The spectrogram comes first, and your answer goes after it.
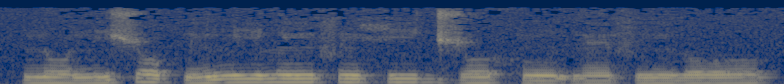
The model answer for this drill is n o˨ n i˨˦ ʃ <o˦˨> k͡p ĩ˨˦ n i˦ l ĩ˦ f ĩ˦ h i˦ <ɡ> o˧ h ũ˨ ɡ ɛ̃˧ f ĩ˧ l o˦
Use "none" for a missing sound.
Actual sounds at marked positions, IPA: o˦˨, d͡ʒ

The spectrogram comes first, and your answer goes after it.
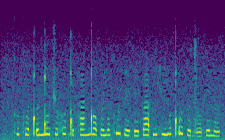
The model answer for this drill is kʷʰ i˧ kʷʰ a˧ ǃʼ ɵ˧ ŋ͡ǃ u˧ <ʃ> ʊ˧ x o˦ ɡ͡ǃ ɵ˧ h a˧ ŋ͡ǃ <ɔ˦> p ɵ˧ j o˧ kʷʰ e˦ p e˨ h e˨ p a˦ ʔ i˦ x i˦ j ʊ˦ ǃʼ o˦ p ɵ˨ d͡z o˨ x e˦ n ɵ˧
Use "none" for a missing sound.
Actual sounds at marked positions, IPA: t͡ʃ, ɔ˦˨

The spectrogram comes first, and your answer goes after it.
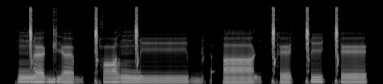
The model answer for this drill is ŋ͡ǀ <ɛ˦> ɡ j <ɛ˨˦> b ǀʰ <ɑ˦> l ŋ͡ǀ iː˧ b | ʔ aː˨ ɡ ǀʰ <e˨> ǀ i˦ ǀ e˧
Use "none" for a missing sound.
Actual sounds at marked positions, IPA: ɛ˦, ɛ˨, ɑ˦, e˨

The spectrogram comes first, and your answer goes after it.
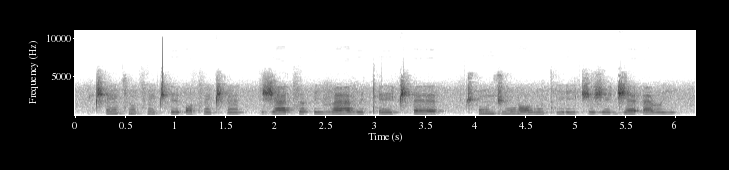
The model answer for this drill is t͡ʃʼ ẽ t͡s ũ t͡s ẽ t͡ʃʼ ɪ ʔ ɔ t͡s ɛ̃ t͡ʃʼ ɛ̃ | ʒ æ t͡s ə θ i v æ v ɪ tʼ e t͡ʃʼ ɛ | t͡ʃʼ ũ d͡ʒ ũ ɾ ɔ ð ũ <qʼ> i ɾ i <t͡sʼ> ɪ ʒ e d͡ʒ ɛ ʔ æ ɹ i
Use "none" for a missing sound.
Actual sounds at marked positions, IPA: tʼ, t͡ʃ

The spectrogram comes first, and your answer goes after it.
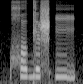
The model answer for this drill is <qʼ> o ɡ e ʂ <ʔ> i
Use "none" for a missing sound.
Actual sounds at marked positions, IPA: χ, ʔ

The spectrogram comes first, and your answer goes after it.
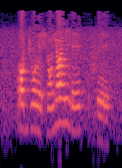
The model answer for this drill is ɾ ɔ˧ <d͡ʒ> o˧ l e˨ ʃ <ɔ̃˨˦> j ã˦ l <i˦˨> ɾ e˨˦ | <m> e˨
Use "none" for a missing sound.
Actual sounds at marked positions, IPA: d͡ʒ, ɔ̃˨˦, i˦˨, f

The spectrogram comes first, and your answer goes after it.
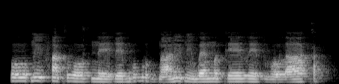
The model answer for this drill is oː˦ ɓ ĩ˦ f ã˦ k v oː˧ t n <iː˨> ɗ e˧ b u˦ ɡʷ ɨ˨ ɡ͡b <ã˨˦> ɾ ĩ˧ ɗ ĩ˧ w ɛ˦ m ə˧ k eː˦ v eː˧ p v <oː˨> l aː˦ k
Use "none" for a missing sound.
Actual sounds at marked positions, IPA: eː˨, ã˨˦, oː˧

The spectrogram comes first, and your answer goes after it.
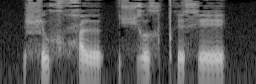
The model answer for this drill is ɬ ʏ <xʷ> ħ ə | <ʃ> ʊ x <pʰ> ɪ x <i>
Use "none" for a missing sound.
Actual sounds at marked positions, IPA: xʷ, ç, pʰ, e

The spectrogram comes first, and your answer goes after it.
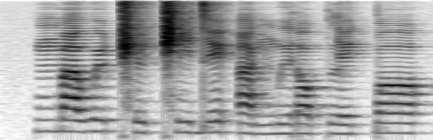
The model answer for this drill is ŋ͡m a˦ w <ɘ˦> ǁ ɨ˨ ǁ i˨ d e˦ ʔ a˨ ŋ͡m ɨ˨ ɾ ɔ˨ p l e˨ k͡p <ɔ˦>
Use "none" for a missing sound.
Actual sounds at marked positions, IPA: ø˦, ɔ˦

